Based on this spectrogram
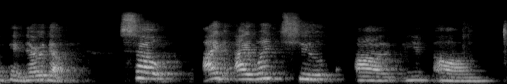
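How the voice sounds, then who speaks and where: A woman with a fairly high pitch and a somewhat breathy voice speaks at a very slow pace with lively intonation. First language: not English. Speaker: medical laboratory scientist and lecturer. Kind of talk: lecture.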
